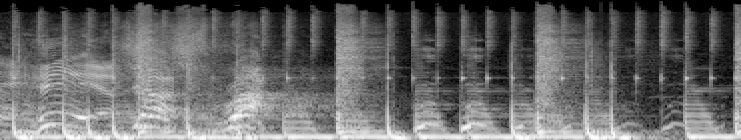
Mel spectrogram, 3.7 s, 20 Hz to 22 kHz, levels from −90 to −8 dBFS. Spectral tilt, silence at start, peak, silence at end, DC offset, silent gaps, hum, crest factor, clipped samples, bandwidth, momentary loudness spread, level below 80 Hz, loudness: -5.5 dB/octave; 0 s; -2 dBFS; 0 s; 0.7%; none; none; 14 dB; under 0.1%; 20 kHz; 5 LU; -20 dBFS; -17 LUFS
